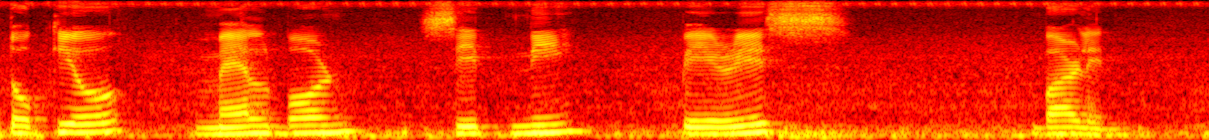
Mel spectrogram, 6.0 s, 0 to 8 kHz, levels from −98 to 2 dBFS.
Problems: constant background noise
